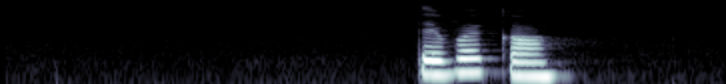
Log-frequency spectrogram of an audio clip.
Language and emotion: Russian, neutral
